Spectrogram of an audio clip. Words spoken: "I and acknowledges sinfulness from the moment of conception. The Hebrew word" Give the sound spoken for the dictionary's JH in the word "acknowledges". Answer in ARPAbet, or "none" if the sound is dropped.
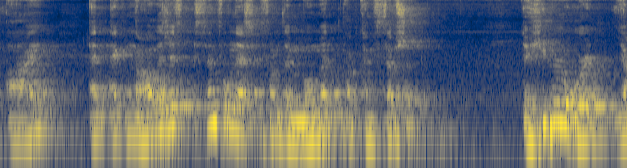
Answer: JH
